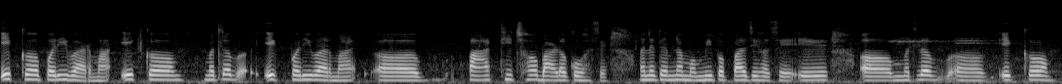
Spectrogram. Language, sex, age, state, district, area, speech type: Gujarati, female, 18-30, Gujarat, Narmada, urban, spontaneous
